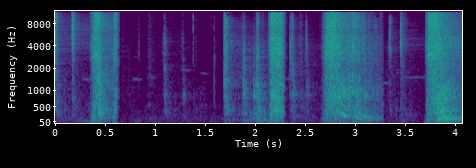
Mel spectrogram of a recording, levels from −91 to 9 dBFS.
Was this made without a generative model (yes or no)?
yes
